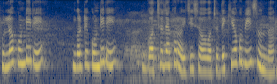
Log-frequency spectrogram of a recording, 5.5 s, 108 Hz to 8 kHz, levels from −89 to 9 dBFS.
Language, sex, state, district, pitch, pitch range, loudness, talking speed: Odia, female, Odisha, Malkangiri, 280 Hz, 235-310 Hz, -16 LUFS, 120 wpm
